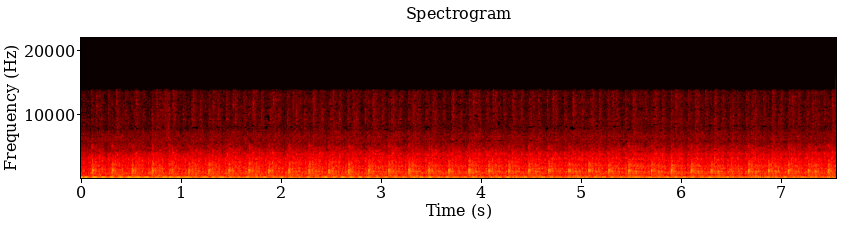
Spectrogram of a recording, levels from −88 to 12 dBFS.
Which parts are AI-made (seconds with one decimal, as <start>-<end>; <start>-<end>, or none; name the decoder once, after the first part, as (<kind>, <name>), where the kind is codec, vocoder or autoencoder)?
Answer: none

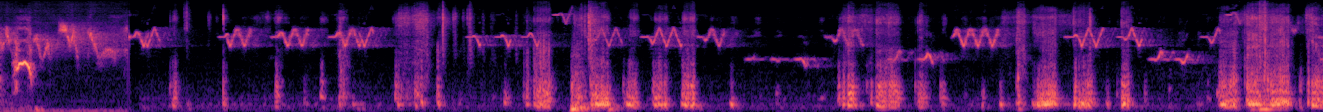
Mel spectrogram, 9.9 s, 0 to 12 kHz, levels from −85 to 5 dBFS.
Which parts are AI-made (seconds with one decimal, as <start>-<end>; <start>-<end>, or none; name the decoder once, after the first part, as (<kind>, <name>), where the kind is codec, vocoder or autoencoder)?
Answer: 0.0-1.1 (autoencoder, DAC-VAE); 1.7-2.7; 5.2-8.0; 9.3-9.9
